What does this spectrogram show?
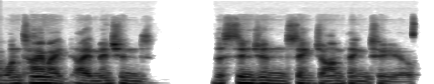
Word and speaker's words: St. John: to drop him in to the short story Sinjin is spelled Saint John yes and so when we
